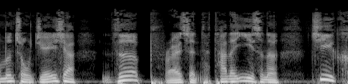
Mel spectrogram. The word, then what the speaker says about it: present: 所以大家看到 the present 它常用的意思呢有三类啊。接下来看看这个单词，它作为动词的发音是 present. – 哎，这个重音放到第二个音节了，大家要特别的注意啊，present。 – 哎，present 这个词哈，那么这个词呢，如果大家小心留意的话呢，会经常听见。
